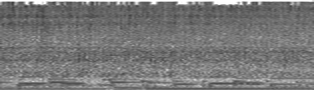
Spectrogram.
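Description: Finely chopped tomato tipped into ginger garlic paste frying in oil, a loud, dense, continuous sizzle up close with faint stirring clatter, no talk.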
